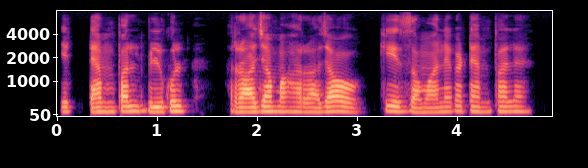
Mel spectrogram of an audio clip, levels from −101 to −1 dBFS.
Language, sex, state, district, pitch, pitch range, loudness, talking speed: Hindi, male, Uttar Pradesh, Jyotiba Phule Nagar, 135 Hz, 130-145 Hz, -18 LUFS, 120 wpm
